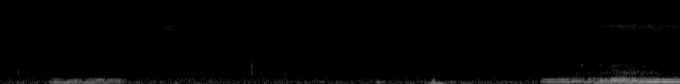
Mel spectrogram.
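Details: Pet dog snoring while asleep: two low, rumbling snore breaths, one near the start and a louder one at the end, separated by quiet breathing.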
